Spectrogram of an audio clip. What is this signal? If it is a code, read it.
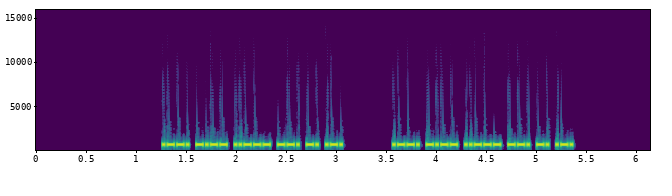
Morse code, heard as a keyed tone, about 50 wpm, 700 Hz. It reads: PY2GNR PY2GNR
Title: DXCC-100 Call Signs - 6 Characters - Repeated 2x - 50wpm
